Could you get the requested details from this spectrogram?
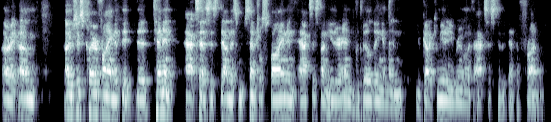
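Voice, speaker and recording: A man chairing a virtual public meeting over a video call, halting and restarting, his audio dropping out as the internet connection wavers. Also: on the low side, little pitch movement, vocal fry, fairly bright tone. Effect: unstable internet call audio dropping out. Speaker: board chair. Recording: echoey video call audio from far off the mic.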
